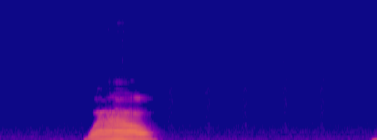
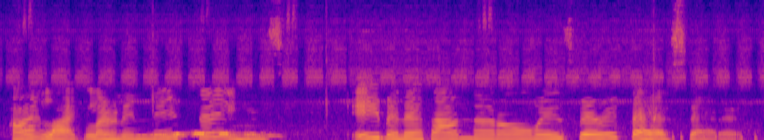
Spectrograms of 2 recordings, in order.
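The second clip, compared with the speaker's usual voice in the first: Luna's voice; 12 semitones higher than usual. Acted. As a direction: read Luna's line like a shy, gentle farm girl. Voicing villager Luna's dialogue.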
